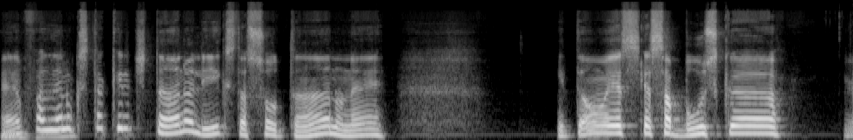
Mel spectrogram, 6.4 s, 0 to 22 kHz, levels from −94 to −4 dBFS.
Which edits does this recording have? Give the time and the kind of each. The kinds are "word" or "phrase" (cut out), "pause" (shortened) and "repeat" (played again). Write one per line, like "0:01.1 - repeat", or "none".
0:04.8 - word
